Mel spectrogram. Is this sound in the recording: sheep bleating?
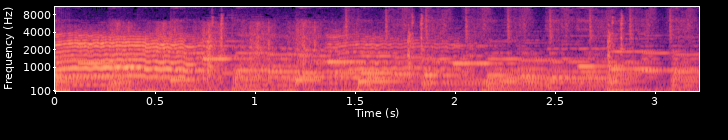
yes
